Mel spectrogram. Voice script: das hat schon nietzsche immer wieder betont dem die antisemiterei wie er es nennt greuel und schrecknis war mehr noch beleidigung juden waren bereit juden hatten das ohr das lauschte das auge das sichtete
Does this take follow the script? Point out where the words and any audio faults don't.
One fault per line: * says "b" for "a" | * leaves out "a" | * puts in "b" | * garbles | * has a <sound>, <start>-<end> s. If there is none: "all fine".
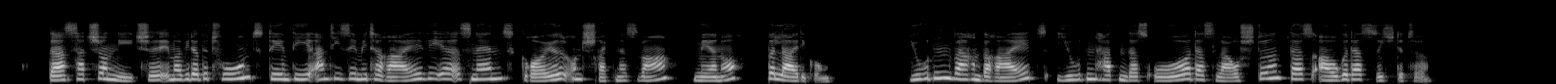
all fine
